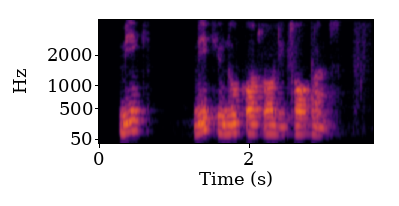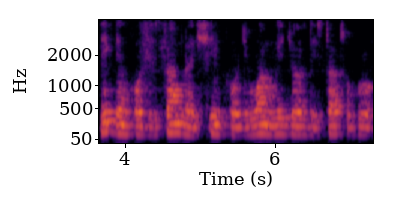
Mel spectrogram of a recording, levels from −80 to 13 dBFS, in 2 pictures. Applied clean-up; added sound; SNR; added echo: neural mask model DeepFilterNet 3.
